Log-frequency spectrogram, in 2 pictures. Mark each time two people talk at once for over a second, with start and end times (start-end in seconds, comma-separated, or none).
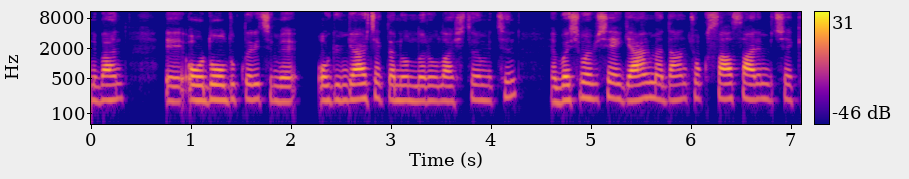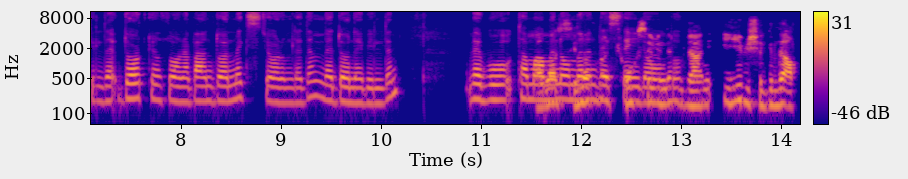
11.5-13.1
